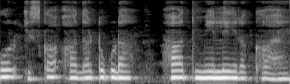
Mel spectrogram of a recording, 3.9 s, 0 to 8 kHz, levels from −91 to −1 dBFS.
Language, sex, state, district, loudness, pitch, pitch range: Hindi, female, Uttar Pradesh, Saharanpur, -13 LUFS, 230 Hz, 225-240 Hz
